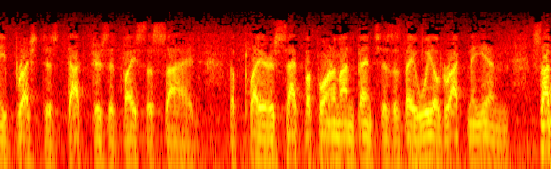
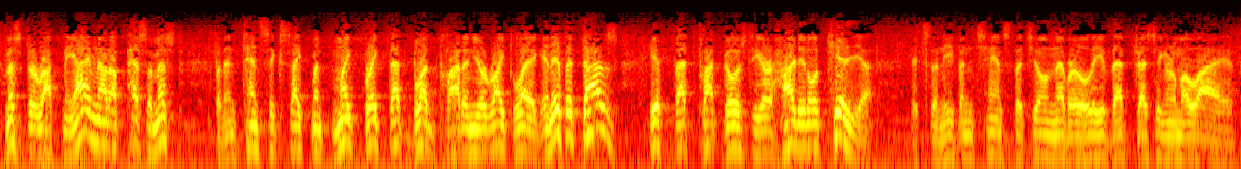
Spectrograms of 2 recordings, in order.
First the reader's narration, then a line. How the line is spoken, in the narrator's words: Angrily, the doctor said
